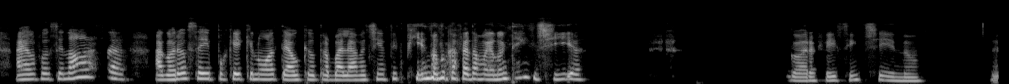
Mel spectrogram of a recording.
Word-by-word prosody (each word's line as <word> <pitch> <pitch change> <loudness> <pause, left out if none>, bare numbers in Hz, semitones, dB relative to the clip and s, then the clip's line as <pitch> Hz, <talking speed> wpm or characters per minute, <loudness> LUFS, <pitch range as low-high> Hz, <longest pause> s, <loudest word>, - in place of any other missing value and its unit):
Aí 220 +2 +3
ela 240 +1 0
falou 255 0 -2
assim: 250 +2 -5
"Nossa! 275 -3 +1 0.3
Agora 220 +3 +4
eu 265 - +3
sei 265 -1 +3
porque 245 0 0
que 250 - -4
no 235 -1 +1
hotel 220 -2 +3
que 225 - -8
eu 210 - -1
trabalhava 210 -1 +2
tinha 235 +2 -5
pepino 265 +1 +2
no 295 - +5
café 270 -2 +3
da 255 - +2
manhã. 235 -2 0
Eu - - +1
não 235 - +2
entendia." 255 -5 -2 2.0
Agora 175 -1 -2
fez 180 0 -4
sentido. 180 -5 -6 0.7
É. - - -11
235 Hz, 165 wpm, -23 LUFS, 210-260 Hz, 2.0 s, no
